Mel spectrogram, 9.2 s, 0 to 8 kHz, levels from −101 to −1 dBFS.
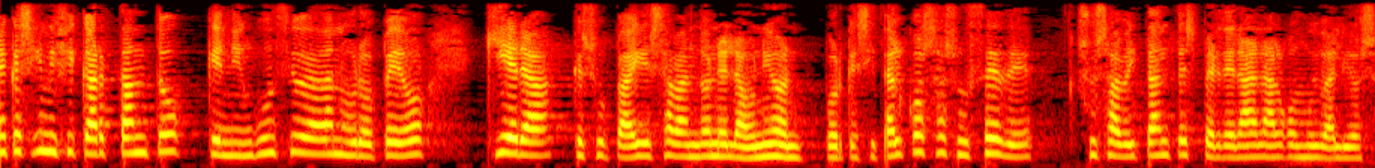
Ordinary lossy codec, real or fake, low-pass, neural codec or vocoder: none; real; 7.2 kHz; none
